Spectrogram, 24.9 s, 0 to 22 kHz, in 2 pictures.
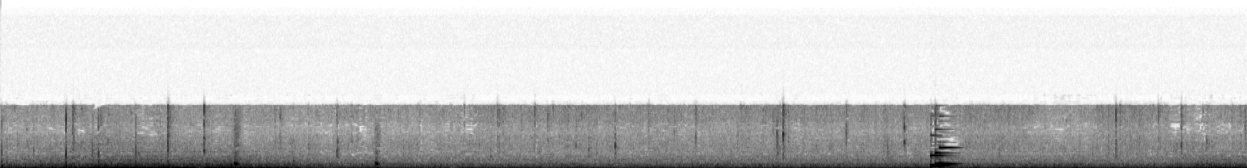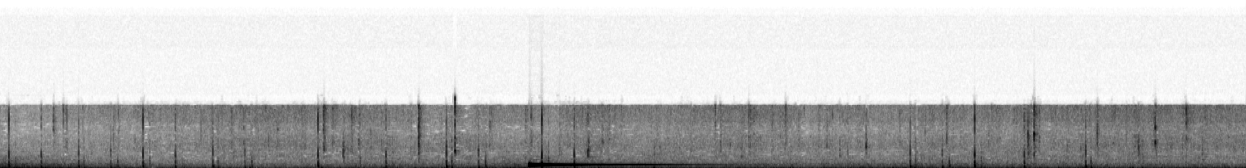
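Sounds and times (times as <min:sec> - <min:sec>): faint scattered clicks: 0:11.1 - 0:24.6
ringing note: 0:17.8 - 0:19.8
low hum: 0:17.8 - 0:20.0.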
